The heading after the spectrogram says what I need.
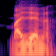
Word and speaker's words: ballena: Ballena.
